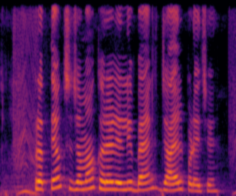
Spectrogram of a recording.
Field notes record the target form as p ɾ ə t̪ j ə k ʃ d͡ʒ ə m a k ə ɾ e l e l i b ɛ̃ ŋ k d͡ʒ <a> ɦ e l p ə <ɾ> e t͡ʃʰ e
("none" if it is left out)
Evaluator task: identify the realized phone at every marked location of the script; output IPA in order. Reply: a, ɽ

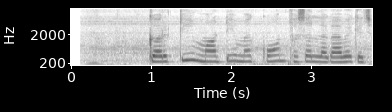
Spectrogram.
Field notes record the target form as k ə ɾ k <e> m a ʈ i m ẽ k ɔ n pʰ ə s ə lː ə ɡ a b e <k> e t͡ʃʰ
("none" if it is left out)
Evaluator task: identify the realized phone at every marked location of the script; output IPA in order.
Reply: i, k

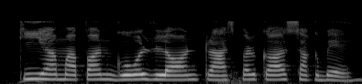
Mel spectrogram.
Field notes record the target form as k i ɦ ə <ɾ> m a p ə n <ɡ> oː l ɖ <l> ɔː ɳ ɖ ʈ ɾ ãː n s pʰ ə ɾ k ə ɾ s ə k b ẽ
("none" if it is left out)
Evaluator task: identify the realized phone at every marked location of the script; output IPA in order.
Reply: none, ɡ, l

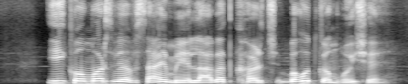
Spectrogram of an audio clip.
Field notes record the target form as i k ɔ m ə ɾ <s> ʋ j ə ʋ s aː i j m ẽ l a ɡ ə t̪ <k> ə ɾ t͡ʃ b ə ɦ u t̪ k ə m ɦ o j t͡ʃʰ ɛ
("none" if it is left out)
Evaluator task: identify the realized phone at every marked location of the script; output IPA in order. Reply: s, kʰ

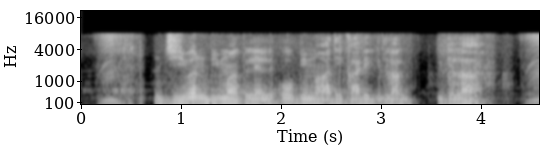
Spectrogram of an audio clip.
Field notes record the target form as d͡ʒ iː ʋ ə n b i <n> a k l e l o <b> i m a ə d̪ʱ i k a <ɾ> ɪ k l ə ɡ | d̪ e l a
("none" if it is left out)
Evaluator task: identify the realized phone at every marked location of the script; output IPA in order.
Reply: m, b, ɾ

